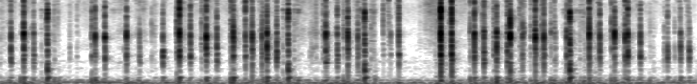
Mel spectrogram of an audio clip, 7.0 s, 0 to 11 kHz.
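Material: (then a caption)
Plastic. Fingertips type steadily on a D84 mechanical keyboard with brown switches and cream and red plastic keycaps. The result is a quick run of short, crisp clacks with a bright top and a faint low hum underneath. Each keystroke dies away almost at once.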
